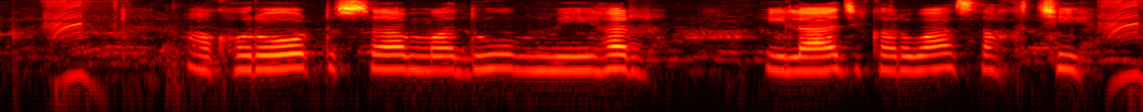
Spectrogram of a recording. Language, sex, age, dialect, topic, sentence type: Magahi, female, 25-30, Northeastern/Surjapuri, agriculture, statement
